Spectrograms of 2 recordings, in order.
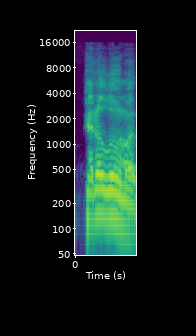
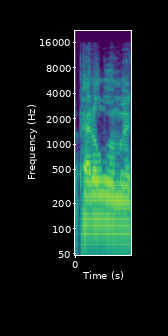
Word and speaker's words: Petaluma: on all the local radio stations how you pronounce that down p p Petaluma Petaluma California is where it all is yeah so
